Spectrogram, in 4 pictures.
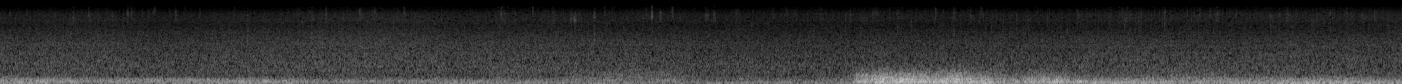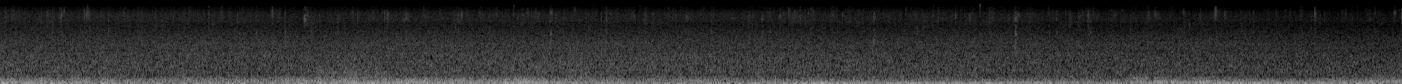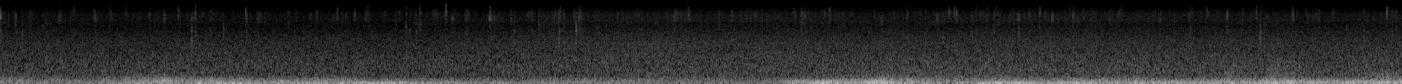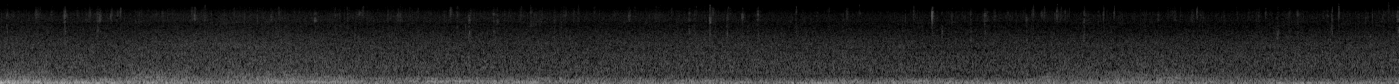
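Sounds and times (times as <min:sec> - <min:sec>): steady rain: 0:00.0 - 0:56.0
rolling thunder: 0:08.5 - 0:13.4.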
